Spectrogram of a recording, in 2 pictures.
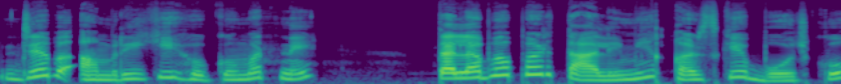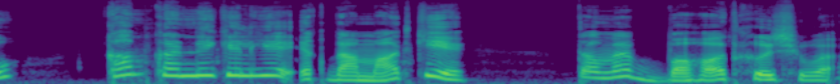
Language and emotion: Urdu, happy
